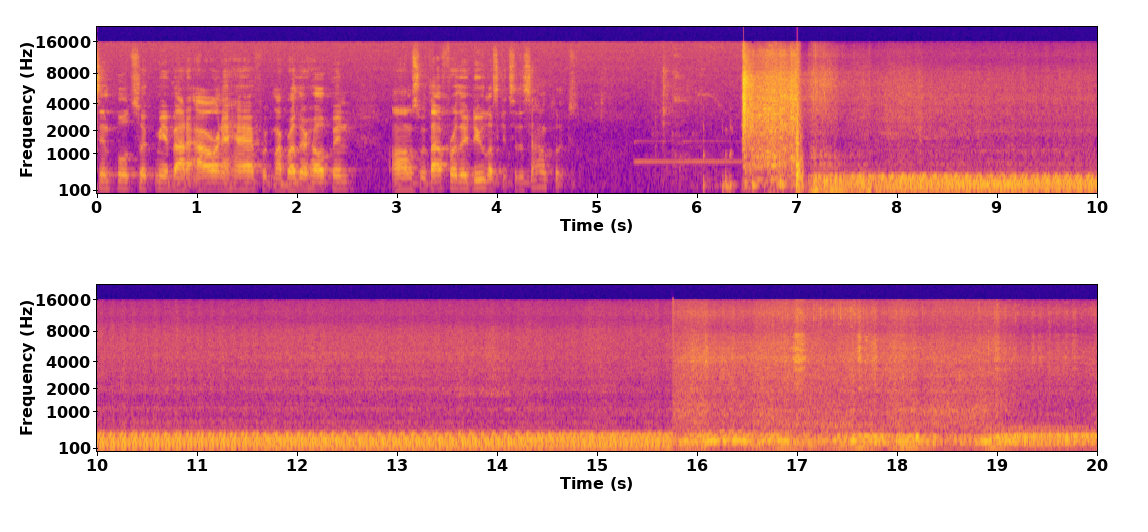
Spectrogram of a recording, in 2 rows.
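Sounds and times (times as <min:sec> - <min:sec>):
starter motor cranking: 0:06.4 - 0:07.4
car engine idling: 0:06.4 - 0:20.0.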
